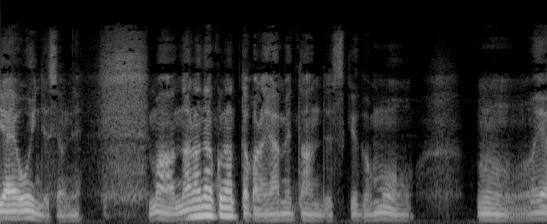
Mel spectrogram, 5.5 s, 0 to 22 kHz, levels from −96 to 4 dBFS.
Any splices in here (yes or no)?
yes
